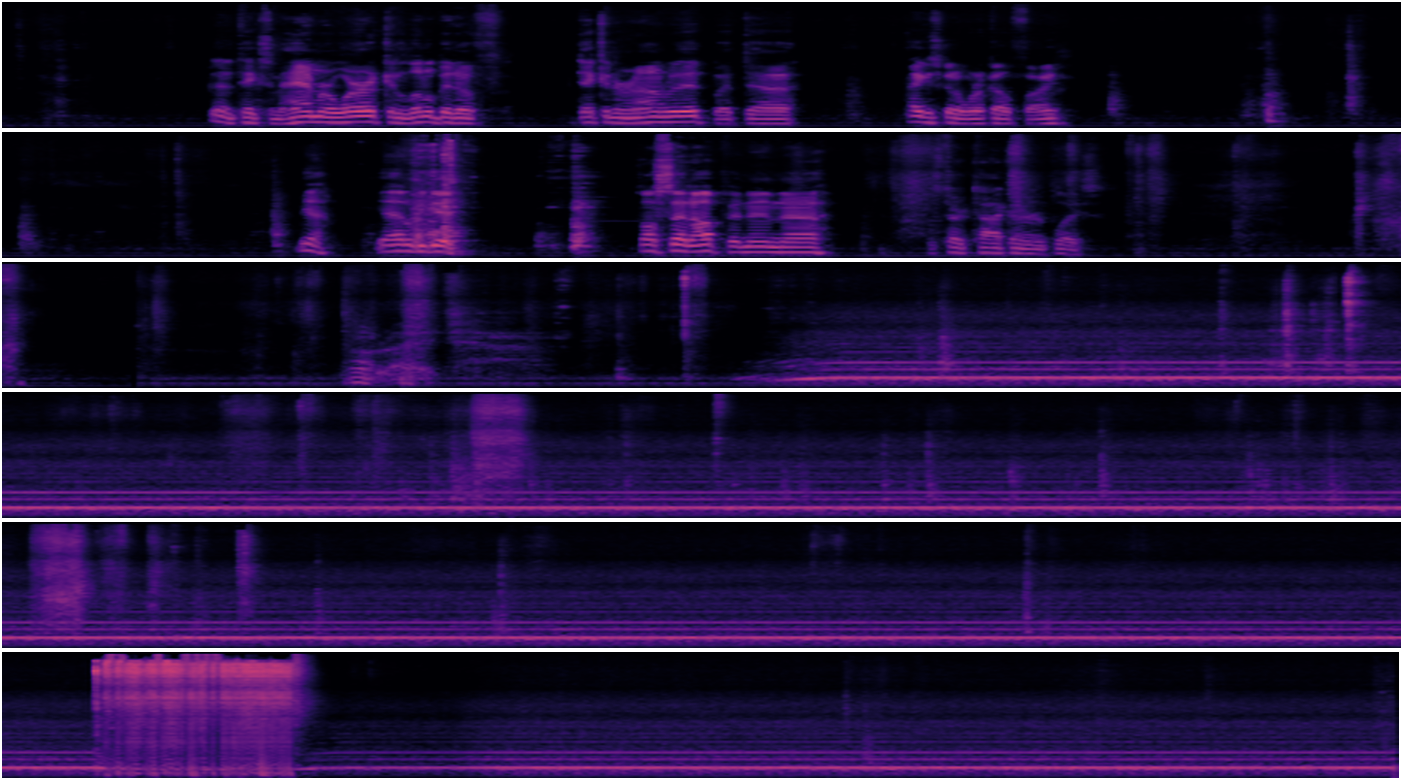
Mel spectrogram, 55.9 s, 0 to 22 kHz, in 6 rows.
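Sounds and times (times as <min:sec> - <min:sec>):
machine motor humming: 0:47.1 - 0:55.9.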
